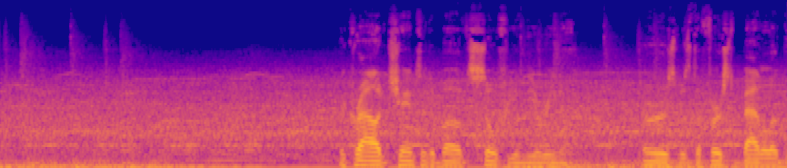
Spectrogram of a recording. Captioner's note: chanting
